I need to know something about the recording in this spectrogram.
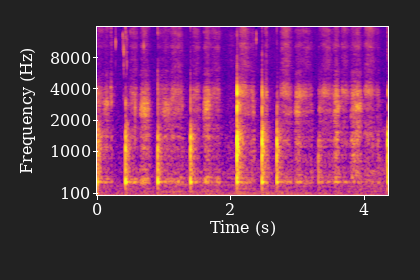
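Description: Chalk writing on a chalkboard: faint, irregular taps and short scratches, about three strokes a second, as letters are written.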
